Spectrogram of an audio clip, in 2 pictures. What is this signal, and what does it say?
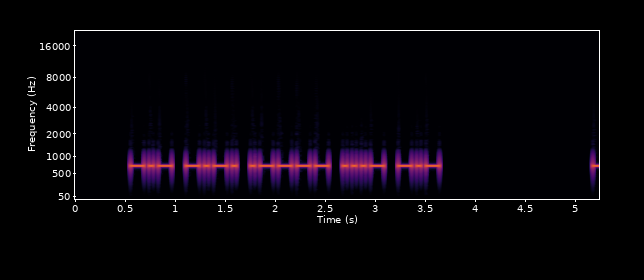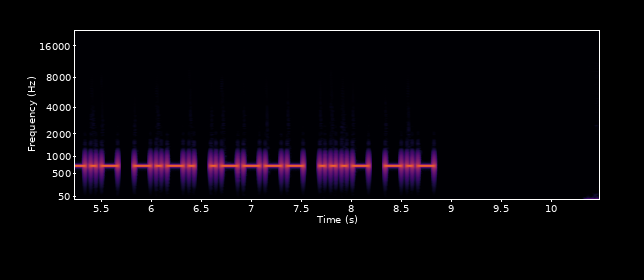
Morse code, heard as a keyed tone, about 27 wpm, 700 Hz. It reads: KC1VK KC1VK
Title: Speed Racing - USA 2x2 Call Signs 22wpm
